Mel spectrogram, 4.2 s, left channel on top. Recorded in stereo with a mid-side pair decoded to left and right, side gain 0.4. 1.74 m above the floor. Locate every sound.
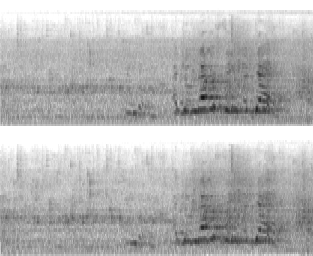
0.0 s running water: 30° right, 3 m
1.7 s a shout: 35° left, 7 m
